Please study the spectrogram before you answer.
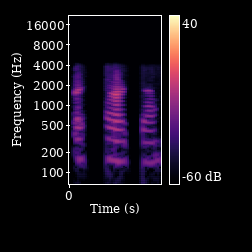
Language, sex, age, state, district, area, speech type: Maithili, male, 18-30, Bihar, Saharsa, rural, conversation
